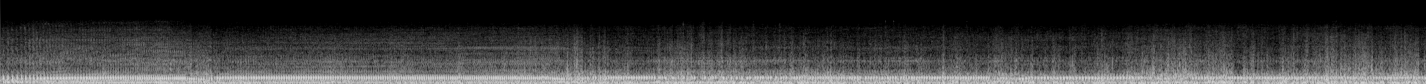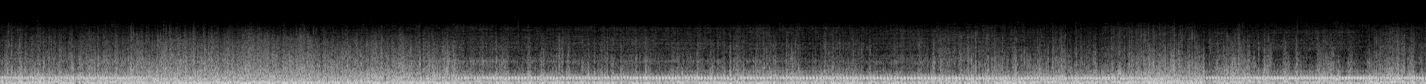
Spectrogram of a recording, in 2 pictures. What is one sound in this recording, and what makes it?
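Wind rushes past outdoors.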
